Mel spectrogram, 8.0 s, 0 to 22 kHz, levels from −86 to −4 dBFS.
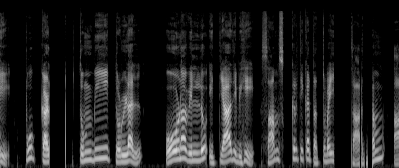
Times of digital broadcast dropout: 0.97-1.30, 6.67-7.44

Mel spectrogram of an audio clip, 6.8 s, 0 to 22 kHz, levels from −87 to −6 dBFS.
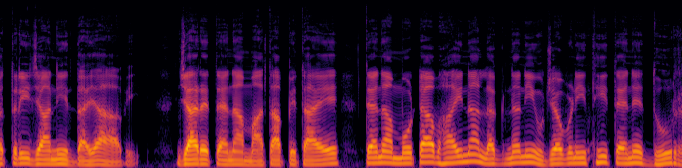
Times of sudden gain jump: none

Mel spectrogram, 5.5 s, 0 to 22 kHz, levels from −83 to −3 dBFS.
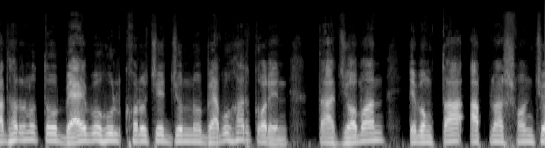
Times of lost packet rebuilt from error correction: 2.11-2.49

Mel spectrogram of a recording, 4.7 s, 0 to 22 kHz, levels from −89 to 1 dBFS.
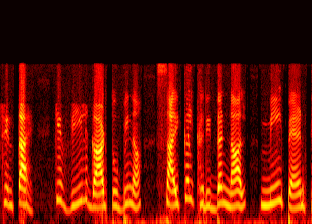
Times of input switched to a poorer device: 0.00-1.53

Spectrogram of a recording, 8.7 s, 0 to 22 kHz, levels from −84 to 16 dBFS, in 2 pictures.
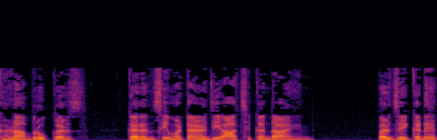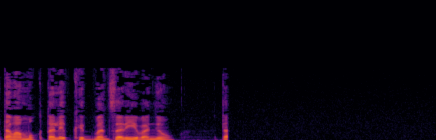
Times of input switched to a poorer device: none

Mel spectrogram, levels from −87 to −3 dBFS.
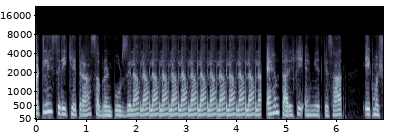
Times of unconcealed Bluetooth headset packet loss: none

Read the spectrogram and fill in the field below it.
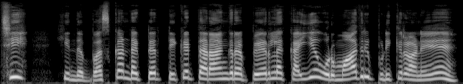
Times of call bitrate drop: none

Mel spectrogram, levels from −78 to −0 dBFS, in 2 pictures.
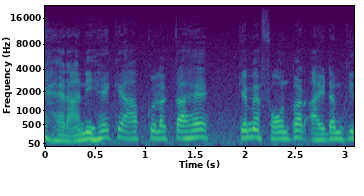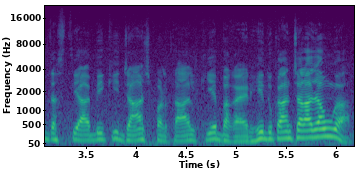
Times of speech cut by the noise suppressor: none

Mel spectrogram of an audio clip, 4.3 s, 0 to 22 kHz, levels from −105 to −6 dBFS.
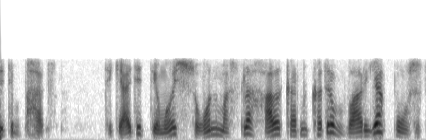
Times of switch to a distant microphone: none

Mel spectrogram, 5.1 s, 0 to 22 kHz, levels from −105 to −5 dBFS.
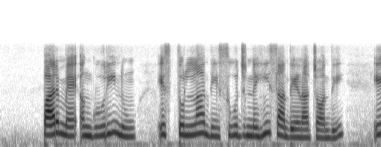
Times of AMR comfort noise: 0.00-0.57, 1.99-2.35, 4.77-4.97

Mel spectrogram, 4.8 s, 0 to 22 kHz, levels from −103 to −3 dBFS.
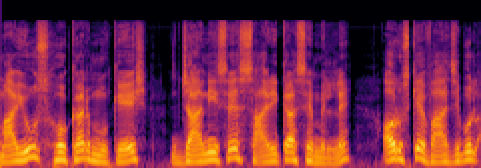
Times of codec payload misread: none

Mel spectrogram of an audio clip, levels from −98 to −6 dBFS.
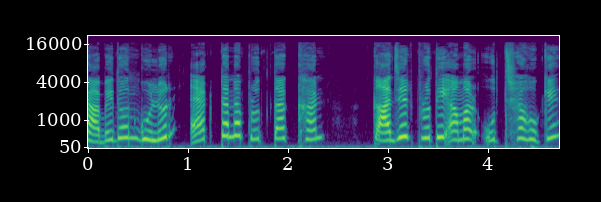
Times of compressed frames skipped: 1.39

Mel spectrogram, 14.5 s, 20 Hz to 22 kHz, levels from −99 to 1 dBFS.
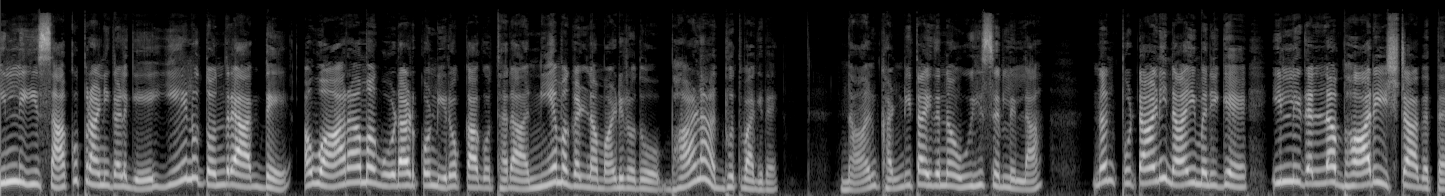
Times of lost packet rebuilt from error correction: none

